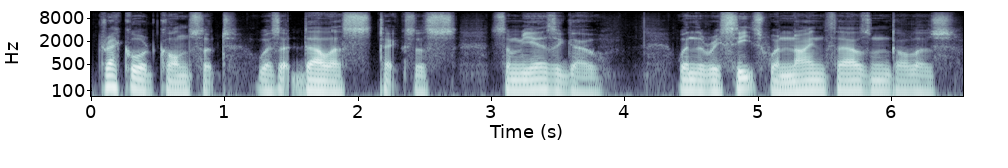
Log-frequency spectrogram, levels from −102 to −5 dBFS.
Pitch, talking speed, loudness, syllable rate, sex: 90 Hz, 155 wpm, -19 LUFS, 4.8 syllables/s, male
